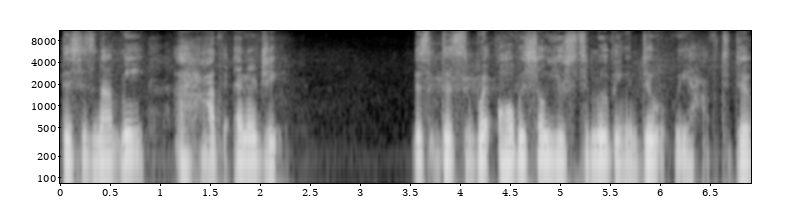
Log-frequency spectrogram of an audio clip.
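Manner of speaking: weeping, crying through every word, tearful. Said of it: "I'm weeping because I'm like".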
